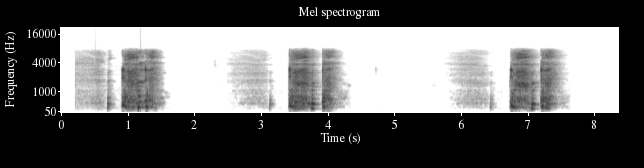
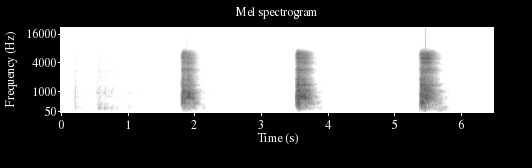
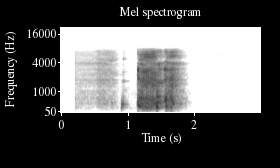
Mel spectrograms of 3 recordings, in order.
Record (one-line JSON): {"three_cough_length": "8.4 s", "three_cough_amplitude": 32768, "three_cough_signal_mean_std_ratio": 0.37, "exhalation_length": "6.5 s", "exhalation_amplitude": 14191, "exhalation_signal_mean_std_ratio": 0.23, "cough_length": "3.0 s", "cough_amplitude": 28802, "cough_signal_mean_std_ratio": 0.37, "survey_phase": "beta (2021-08-13 to 2022-03-07)", "age": "18-44", "gender": "Male", "wearing_mask": "No", "symptom_cough_any": true, "symptom_runny_or_blocked_nose": true, "symptom_sore_throat": true, "symptom_fatigue": true, "symptom_fever_high_temperature": true, "symptom_headache": true, "symptom_change_to_sense_of_smell_or_taste": true, "symptom_loss_of_taste": true, "smoker_status": "Never smoked", "respiratory_condition_asthma": false, "respiratory_condition_other": false, "recruitment_source": "Test and Trace", "submission_delay": "2 days", "covid_test_result": "Positive", "covid_test_method": "ePCR"}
